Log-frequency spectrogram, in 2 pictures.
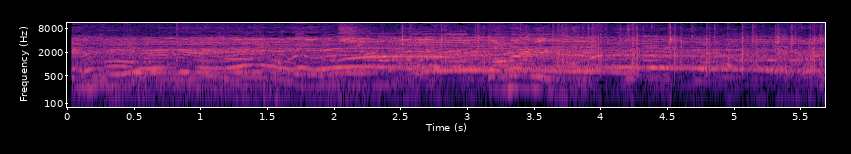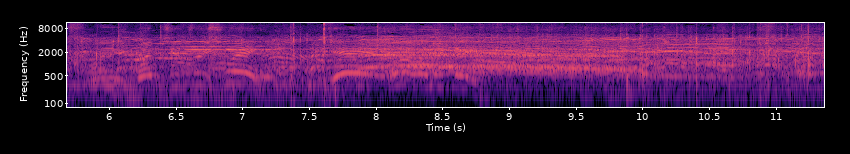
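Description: A crowd of children and adults cheers and shouts nearby.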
